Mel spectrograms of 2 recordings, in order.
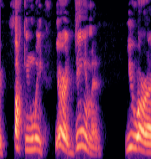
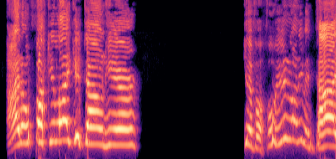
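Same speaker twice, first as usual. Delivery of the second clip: loud, higher bitter shout; 7 semitones higher, 8 dB louder than usual. Real, not acted. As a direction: yell out the frustration. Angry rant.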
